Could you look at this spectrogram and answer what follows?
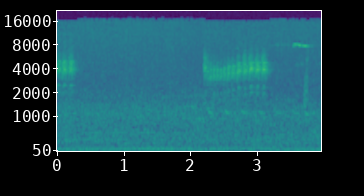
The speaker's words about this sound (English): But I'll swap that for the sound of seagulls and oyster catchers and curlews and peewees.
